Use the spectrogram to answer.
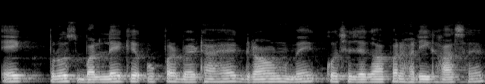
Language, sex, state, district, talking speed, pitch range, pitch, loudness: Hindi, male, Uttar Pradesh, Hamirpur, 185 wpm, 120-135 Hz, 130 Hz, -16 LUFS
